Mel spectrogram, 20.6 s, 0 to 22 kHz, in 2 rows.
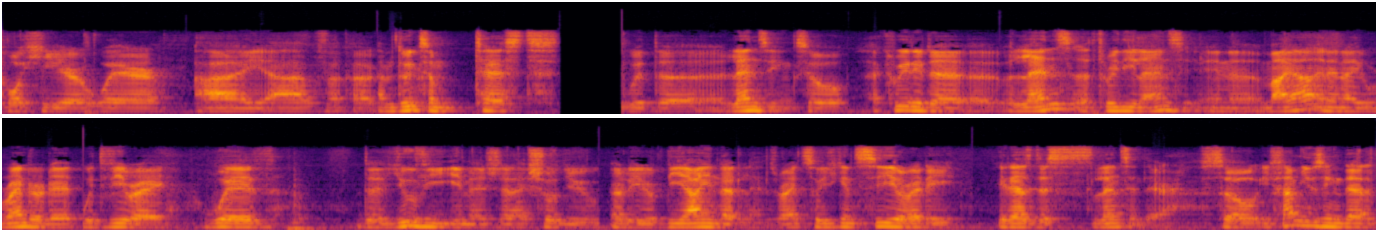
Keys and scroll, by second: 0.6 Delete, 1.3 r, 14.0 1, 20.5 Tab.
